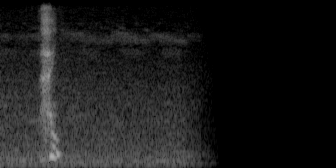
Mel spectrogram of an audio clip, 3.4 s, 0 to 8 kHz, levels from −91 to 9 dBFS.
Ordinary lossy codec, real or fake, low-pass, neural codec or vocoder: Opus, 64 kbps; real; 7.2 kHz; none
